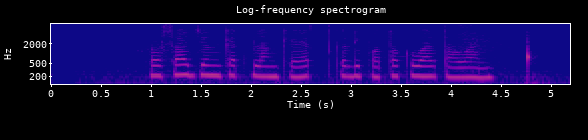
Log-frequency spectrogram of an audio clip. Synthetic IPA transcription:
rɔsad͡ʒɨŋkɛt̪̚blaŋkʰɛt̪̚kɨrdipɔt̪ɔkuwart̪awan

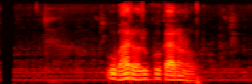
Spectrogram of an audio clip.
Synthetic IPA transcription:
ubʱaɾɦʌɾukokaɾʌɳɦo̰

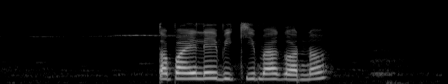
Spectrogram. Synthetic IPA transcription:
t̪ʌpaĩlebikːimaɡʌrnʌ

